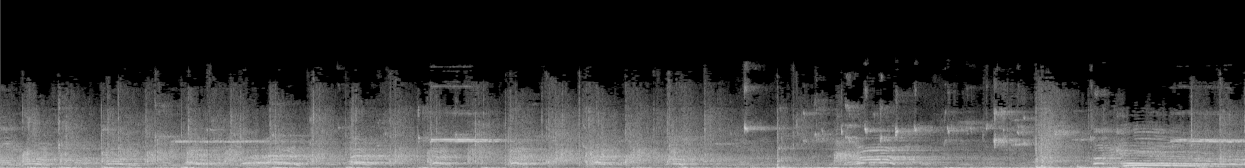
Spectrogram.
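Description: Volleyball rally in a sports hall: sneakers squeak on the wooden court, the ball is struck with sharp slaps and players call out. Near the end, players shout louder as the rally finishes.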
